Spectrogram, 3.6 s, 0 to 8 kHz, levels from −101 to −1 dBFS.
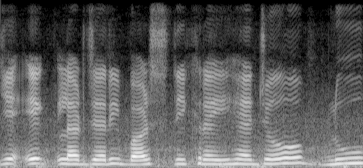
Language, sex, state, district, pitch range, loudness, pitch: Hindi, female, Delhi, New Delhi, 205-230 Hz, -15 LUFS, 215 Hz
